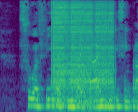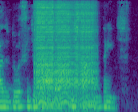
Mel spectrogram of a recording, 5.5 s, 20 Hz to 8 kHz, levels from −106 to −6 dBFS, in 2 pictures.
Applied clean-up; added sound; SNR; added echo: none; Cupboard open or close / Door; -4 dB; none.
